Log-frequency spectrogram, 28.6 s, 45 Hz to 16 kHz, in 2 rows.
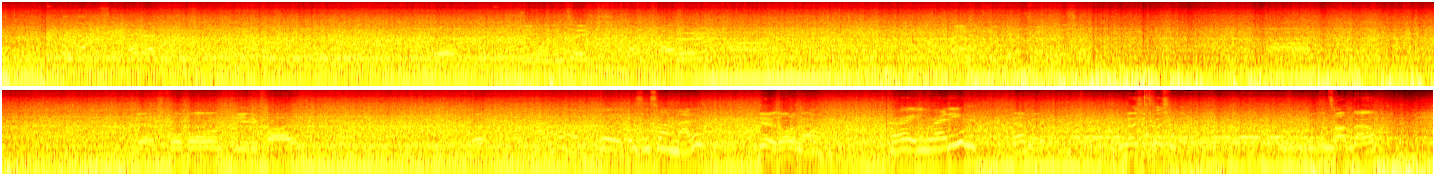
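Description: Infiniti G37's modified 3.7-litre V6 (headers, downpipes, aftermarket exhaust) idling steadily, with people talking over it.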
